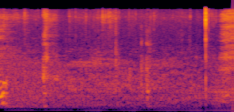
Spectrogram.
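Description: Low, steady background rumble and hiss of distant motorway traffic, with two faint clicks, about half a second and a second and a half in, from the handled selfie-stick pole.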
